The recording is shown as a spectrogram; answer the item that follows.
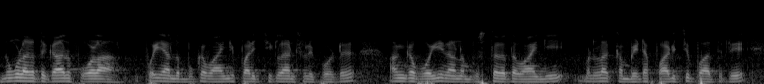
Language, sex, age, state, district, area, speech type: Tamil, male, 60+, Tamil Nadu, Erode, rural, spontaneous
